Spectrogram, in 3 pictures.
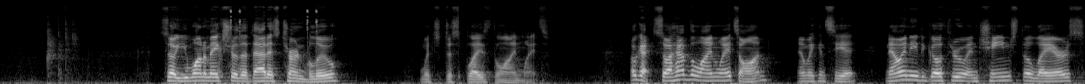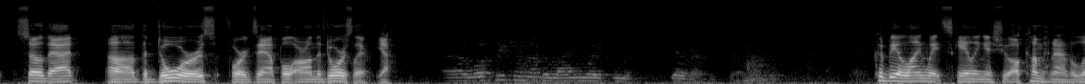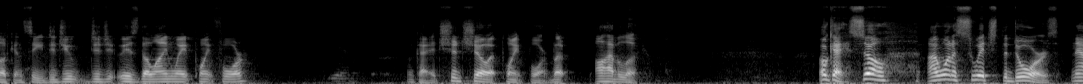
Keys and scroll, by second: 11.9 m.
